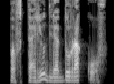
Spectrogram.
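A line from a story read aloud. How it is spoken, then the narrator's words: Ironic through teeth. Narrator (Russian): с иронией процедил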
